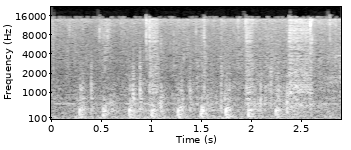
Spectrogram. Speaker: you could actually hear that bearing clunking around there as I move this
